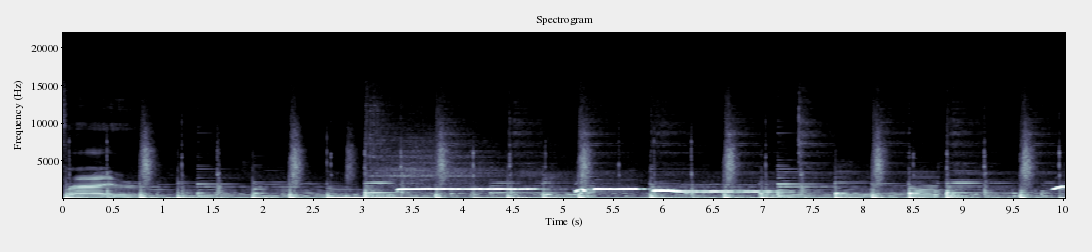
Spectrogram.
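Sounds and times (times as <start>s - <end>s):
bass: 0.0s - 10.0s
drum beat: 0.0s - 10.0s
whistled melody: 3.0s - 8.0s, 9.7s - 10.0s.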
